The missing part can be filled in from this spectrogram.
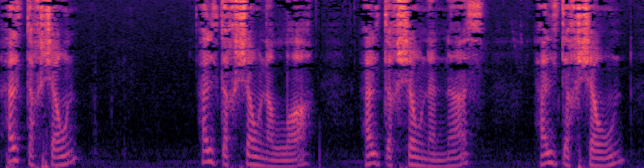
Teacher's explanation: لم نضم الواو بل أبقينا الواو إيش؟ ساكنة والشين مفتوحة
